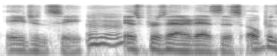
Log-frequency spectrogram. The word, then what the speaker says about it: AGNTCY: Agntcy and yeah you pronounce it agency is presented as this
